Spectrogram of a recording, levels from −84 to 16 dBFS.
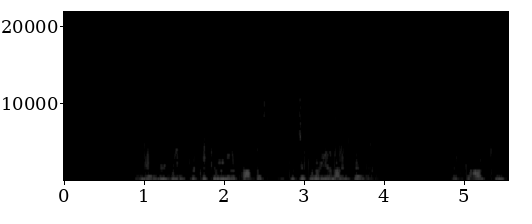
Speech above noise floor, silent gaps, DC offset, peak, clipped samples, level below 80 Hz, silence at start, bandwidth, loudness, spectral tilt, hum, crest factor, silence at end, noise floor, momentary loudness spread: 21 dB; none; under 0.1%; -46 dBFS; under 0.1%; -86 dBFS; 0 s; 15 kHz; -63 LUFS; -5.5 dB/octave; none; 18 dB; 0 s; -85 dBFS; 6 LU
